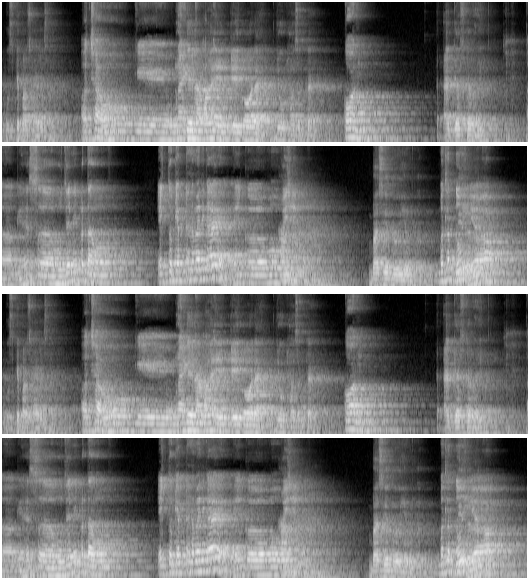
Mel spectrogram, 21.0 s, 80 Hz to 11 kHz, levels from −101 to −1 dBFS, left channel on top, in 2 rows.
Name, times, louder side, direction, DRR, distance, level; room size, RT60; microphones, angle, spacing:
voice 1, 0.1-1.0 3.5-6.3 8.8-9.7 16.0-17.0 17.9-19.0 19.5-20.2, equal, ahead, -1 dB, 0.7 m, -21 dB
voice 2, 1.6-4.1 6.8-7.2 10.5-12.7 13.6-16.4 19.2-20.3, right 1 dB, 65° left, -1 dB, 1.5 m, -18 dB
9.2 x 7.1 x 6.1 m, 2.2 s
head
